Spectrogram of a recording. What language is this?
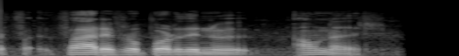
Icelandic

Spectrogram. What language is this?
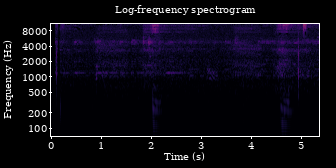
Central Kurdish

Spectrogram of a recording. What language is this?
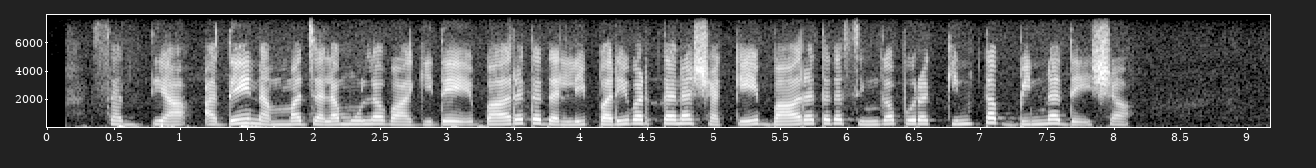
Kannada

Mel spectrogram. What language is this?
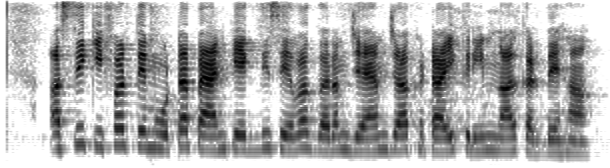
Punjabi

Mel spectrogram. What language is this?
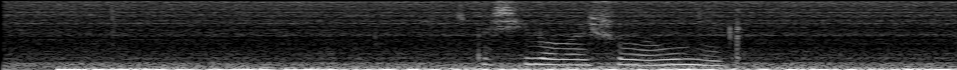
Russian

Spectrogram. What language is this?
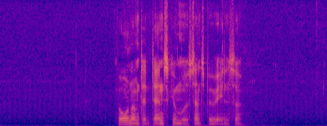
Danish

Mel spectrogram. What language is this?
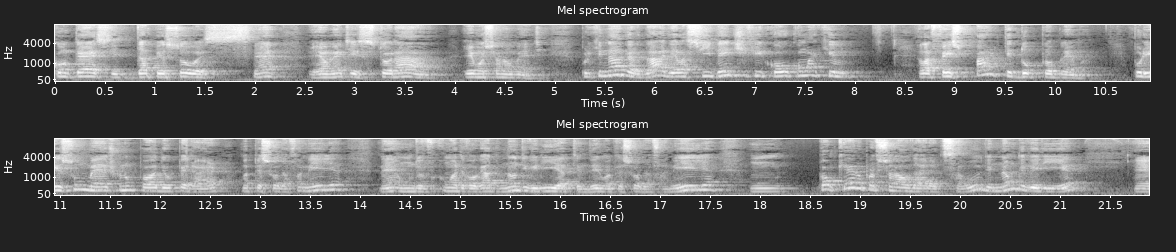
Portuguese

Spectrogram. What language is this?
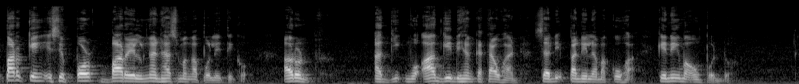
Filipino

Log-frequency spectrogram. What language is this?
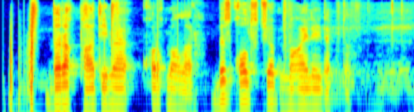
Uyghur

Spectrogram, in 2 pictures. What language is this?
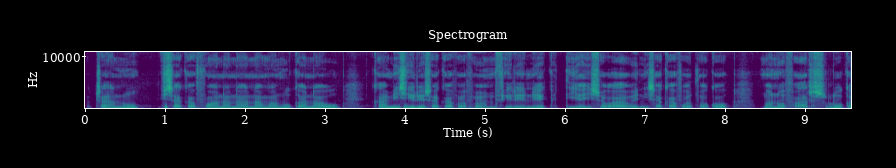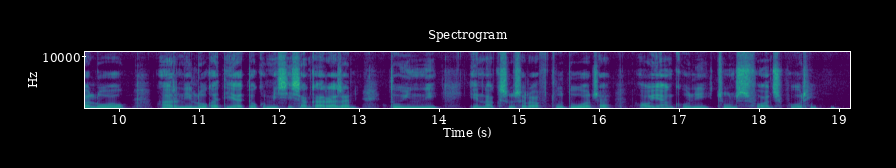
Malagasy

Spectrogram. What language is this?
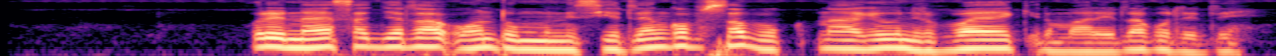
Masai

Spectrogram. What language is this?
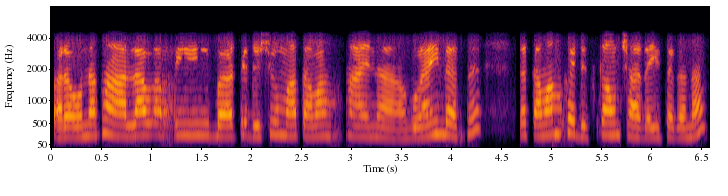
Sindhi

